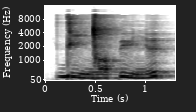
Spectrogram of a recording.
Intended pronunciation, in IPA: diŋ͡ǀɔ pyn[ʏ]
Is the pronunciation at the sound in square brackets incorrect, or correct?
correct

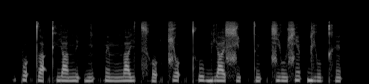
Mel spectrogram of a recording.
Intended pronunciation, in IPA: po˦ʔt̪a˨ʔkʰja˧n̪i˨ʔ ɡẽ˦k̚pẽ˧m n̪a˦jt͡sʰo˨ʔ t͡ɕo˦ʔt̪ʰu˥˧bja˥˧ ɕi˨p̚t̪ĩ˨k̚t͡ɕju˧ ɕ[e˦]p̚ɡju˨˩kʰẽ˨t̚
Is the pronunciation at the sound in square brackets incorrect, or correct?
incorrect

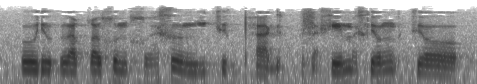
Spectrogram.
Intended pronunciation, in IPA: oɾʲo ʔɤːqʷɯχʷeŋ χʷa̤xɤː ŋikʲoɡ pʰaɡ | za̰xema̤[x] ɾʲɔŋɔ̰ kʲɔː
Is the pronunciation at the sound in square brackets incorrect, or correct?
correct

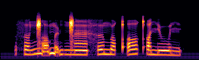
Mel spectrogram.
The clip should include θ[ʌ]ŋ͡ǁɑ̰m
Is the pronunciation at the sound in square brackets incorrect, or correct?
correct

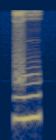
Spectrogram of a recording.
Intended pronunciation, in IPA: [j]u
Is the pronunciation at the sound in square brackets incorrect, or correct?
incorrect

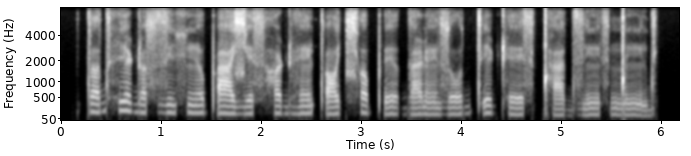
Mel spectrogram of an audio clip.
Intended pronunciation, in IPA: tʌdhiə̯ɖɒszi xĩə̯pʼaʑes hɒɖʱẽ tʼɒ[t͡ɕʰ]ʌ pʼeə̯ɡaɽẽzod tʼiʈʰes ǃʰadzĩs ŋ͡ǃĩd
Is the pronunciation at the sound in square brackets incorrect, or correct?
correct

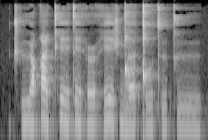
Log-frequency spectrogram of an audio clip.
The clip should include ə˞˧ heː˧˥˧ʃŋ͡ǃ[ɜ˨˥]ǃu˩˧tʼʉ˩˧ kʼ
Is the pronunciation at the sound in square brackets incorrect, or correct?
incorrect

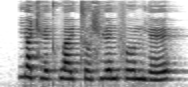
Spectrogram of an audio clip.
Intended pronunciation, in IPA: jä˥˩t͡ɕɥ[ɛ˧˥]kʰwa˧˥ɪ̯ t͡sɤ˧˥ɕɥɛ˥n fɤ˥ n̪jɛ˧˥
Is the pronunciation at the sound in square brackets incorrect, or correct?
correct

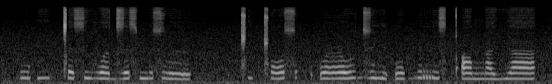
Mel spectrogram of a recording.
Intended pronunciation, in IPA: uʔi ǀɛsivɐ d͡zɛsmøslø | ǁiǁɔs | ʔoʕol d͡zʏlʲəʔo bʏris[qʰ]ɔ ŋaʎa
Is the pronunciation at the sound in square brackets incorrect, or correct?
incorrect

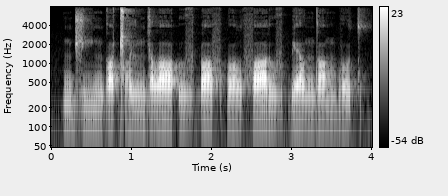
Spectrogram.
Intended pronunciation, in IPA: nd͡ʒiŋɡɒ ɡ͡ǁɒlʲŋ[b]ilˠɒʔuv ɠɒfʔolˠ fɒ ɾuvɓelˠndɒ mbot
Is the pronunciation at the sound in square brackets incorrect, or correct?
incorrect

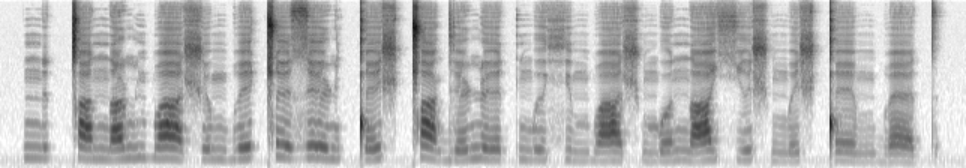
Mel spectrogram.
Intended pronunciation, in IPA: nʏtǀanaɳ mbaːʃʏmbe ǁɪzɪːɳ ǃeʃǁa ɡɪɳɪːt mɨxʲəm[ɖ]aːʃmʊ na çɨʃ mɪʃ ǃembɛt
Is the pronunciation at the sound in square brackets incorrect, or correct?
incorrect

